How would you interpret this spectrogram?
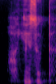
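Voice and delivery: ominous whisper; whispered devil warning. Real, not acted. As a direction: drop to a hushed warning. Ominous echo of own line.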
